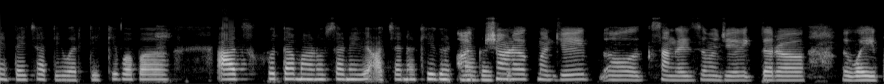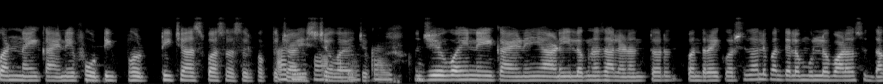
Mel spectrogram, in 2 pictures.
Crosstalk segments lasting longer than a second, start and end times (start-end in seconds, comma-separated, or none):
11.7-13.1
